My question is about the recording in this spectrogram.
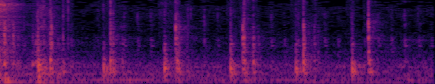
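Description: A string of light, irregular clicks and taps from Littlest Pet Shop figurines being handled and set down on a wooden tabletop.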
